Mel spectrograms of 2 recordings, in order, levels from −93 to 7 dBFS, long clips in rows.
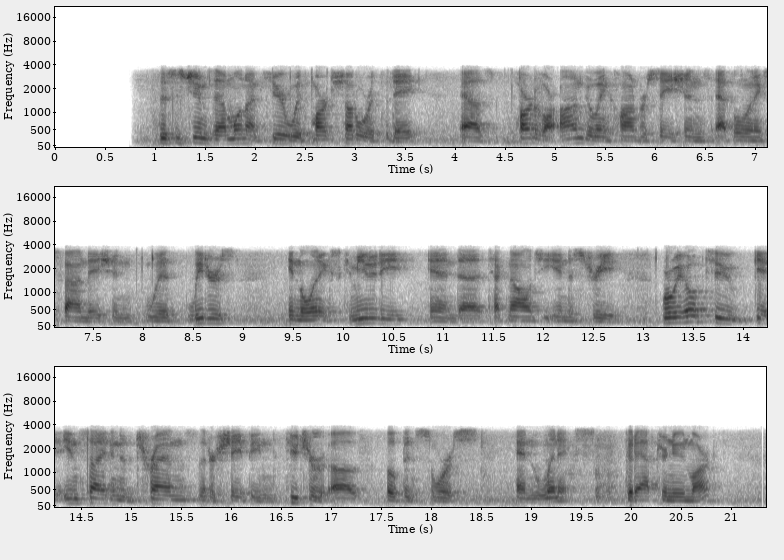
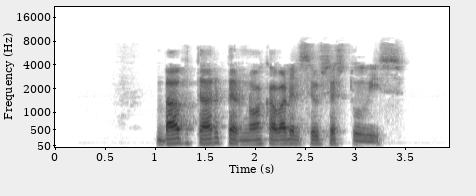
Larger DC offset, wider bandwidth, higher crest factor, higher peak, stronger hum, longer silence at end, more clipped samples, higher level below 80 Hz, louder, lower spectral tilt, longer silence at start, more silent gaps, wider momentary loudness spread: neither; second, 4 kHz vs 8 kHz; about the same, 20 dB vs 22 dB; about the same, -2 dBFS vs -2 dBFS; neither; second, 0 s vs 0.5 s; neither; about the same, -68 dBFS vs -68 dBFS; about the same, -21 LUFS vs -22 LUFS; first, -8 dB/octave vs -4.5 dB/octave; second, 0.8 s vs 1 s; neither; second, 7 LU vs 14 LU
